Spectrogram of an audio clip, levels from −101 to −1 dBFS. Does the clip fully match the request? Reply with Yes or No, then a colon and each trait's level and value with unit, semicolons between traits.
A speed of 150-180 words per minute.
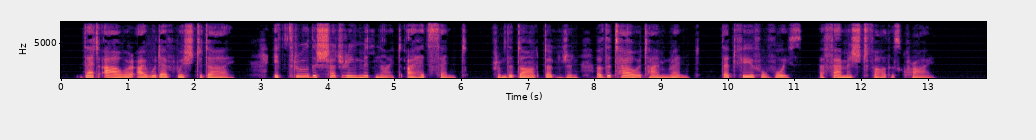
No: average, 140 wpm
